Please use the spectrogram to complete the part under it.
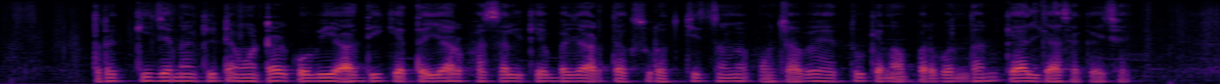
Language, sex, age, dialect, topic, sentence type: Maithili, male, 18-24, Bajjika, agriculture, question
